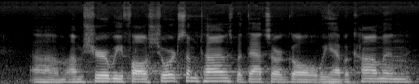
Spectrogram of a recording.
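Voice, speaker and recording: A man's medium-pitched, fairly even delivery with hardly any pauses, over noticeable background noise. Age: 60s. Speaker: recovery workshop speaker. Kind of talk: workshop talk. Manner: halting.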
